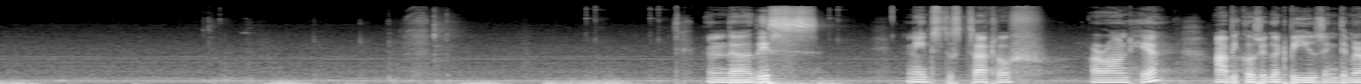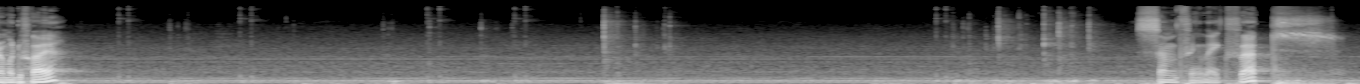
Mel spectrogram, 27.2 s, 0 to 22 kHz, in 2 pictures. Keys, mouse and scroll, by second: 2.5 scroll up 1, 3.4 scroll down 1, 4.3 KP_7, 6.0 click, 7.6 Tab, 8.3 click, 9.2 g, 14.1 click, 14.9 click, 15.3 Tab, 16.0-18.0 drag, 18.7 click, 19.7 e, 22.9 click, 23.2 Tab, 23.7 alt+a.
